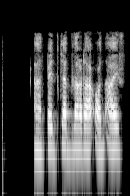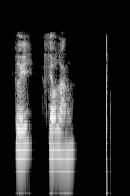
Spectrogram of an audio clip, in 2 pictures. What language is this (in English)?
Thai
